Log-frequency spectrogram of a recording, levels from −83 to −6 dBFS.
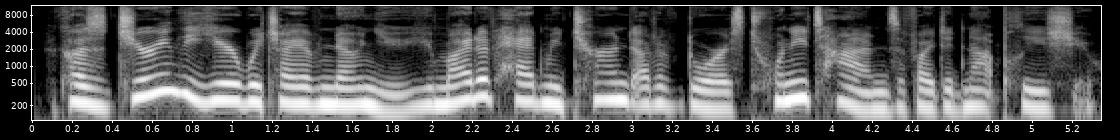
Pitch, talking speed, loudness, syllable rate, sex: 215 Hz, 290 wpm, -15 LUFS, 6.3 syllables/s, female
